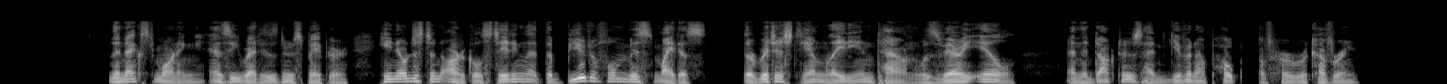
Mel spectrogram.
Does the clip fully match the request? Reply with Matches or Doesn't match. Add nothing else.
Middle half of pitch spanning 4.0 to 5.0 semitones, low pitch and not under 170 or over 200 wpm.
Doesn't match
